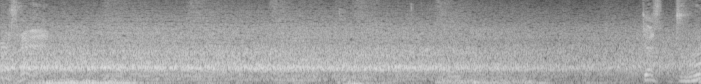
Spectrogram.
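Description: A football stadium crowd roars during a field goal attempt, a loud sustained wall of cheering and noise that stays level throughout while a commentator talks over it.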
